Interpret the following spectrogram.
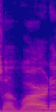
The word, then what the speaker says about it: jaguar: já guardo e o a pronúncia de falar de jaguaré a mesma coisa que o brasil né no português mas no inglês a gente fala de jaguar jaguar ok jaguar que onça ok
